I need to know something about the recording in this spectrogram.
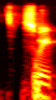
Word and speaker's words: suite: people always say so most of the foreign people will call it as a sweet not as a suit just try to pronounce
